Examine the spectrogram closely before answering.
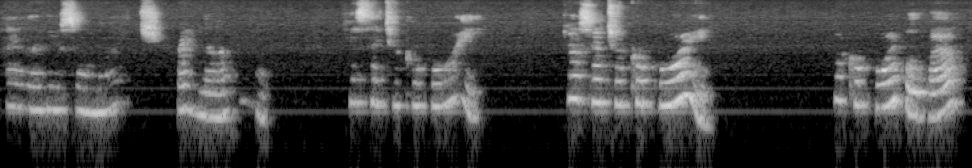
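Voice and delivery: soft, high cooing to a pet. Real, not acted. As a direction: coo lovingly to the cat, mostly soft. Doting on the cat.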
